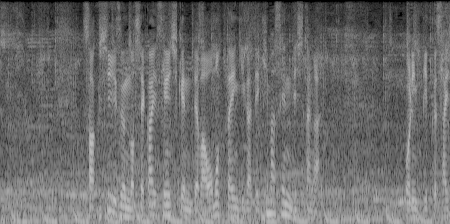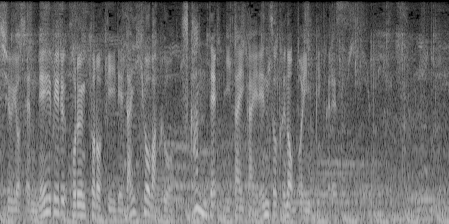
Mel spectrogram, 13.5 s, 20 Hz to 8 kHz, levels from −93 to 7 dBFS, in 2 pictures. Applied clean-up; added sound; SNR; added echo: none; Animal; 19 dB; none.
